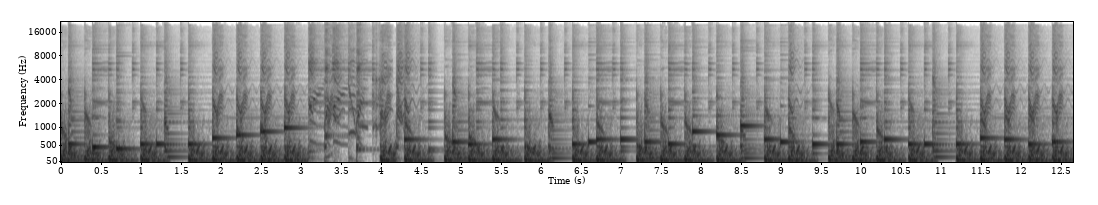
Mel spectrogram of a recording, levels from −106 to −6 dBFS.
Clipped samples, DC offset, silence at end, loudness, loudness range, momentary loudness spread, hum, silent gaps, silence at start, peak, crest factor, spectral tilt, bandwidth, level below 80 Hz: under 0.1%; under 0.1%; 0 s; -25 LUFS; 1 LU; 5 LU; none; none; 0 s; -8 dBFS; 16 dB; -6 dB/octave; over 20 kHz; -32 dBFS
